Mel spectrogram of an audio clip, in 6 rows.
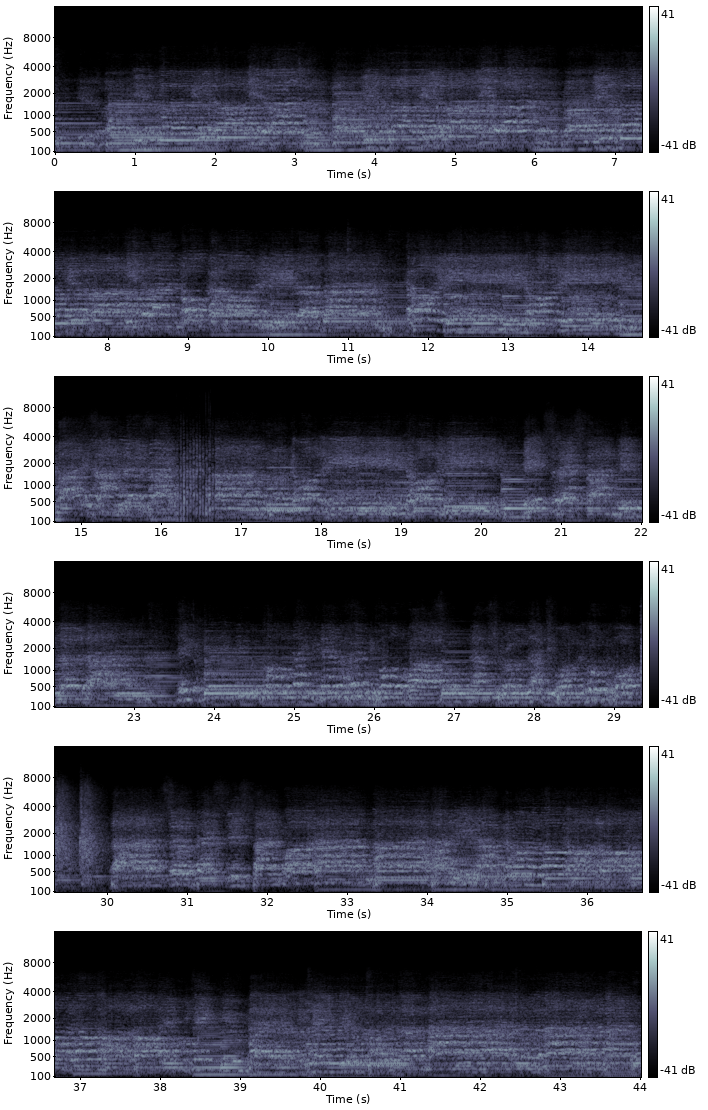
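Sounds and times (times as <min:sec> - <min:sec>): male voice choir singing: 0:00.3 - 0:29.4, 0:30.0 - 0:44.0.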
